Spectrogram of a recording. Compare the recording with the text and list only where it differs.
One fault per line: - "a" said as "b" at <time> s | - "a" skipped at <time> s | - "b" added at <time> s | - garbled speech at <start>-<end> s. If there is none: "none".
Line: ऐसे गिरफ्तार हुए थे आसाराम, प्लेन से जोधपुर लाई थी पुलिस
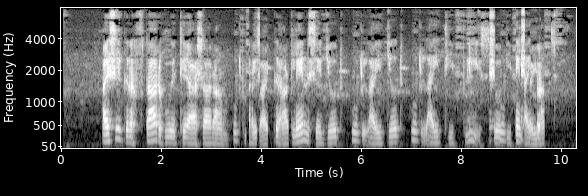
- garbled speech at 3.4-4.6 s
- "जोधपुर लाई" added at 6.5 s
- garbled speech at 8.5-9.8 s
